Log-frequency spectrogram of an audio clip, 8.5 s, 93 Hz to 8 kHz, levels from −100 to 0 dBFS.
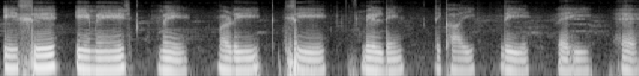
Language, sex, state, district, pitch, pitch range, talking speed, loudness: Hindi, male, Rajasthan, Jaipur, 135 Hz, 125-145 Hz, 70 wpm, -18 LUFS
